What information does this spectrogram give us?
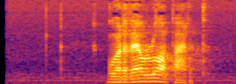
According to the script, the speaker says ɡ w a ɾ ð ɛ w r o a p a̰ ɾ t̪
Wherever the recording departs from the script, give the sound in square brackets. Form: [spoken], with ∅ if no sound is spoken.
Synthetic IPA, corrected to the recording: ɡ w a ɾ ð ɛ w [l] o a p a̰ ɾ t̪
